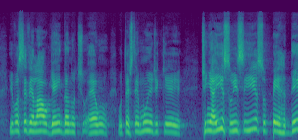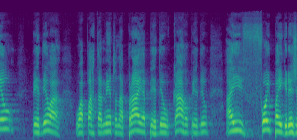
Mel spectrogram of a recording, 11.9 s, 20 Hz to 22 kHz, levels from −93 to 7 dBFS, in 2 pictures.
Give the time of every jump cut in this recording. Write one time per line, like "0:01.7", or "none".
none

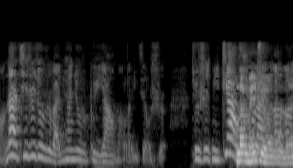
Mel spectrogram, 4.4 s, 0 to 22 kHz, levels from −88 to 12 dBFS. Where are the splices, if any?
0:03.1

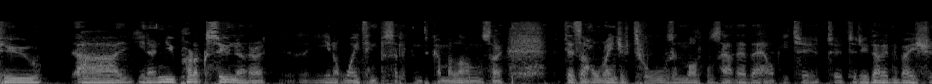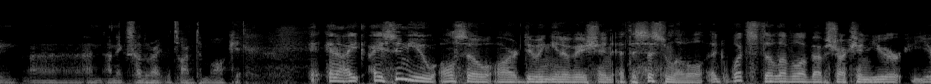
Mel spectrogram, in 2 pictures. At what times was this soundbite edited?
0:02.5
0:16.5

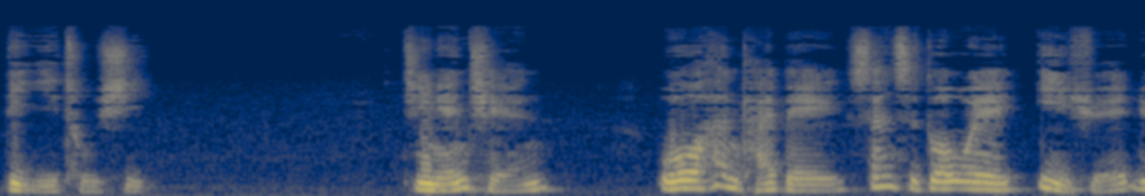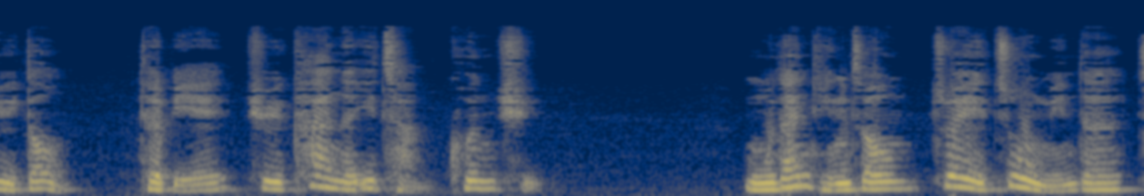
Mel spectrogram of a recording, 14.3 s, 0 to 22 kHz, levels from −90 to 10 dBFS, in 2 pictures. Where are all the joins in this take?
0:07.9

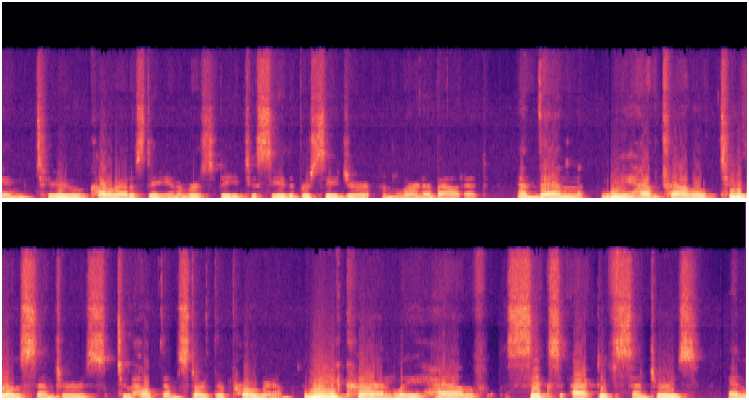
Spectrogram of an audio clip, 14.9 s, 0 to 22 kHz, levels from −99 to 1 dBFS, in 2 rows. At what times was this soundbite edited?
none

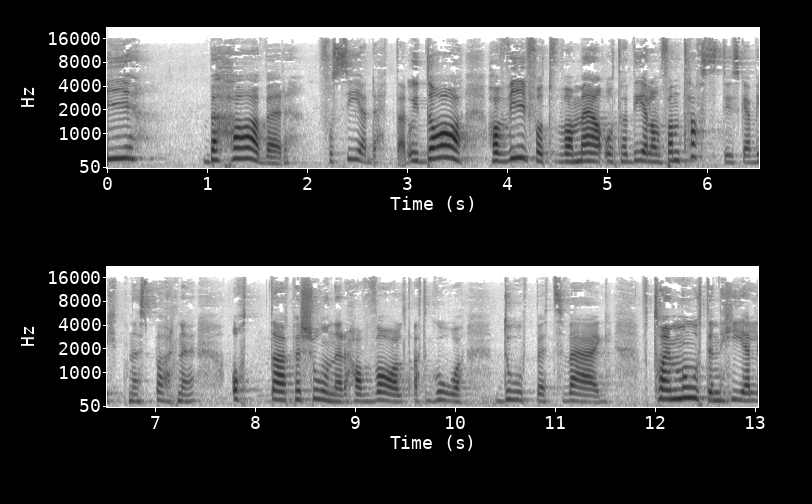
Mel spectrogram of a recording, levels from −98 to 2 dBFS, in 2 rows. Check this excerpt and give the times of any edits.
0:03.0

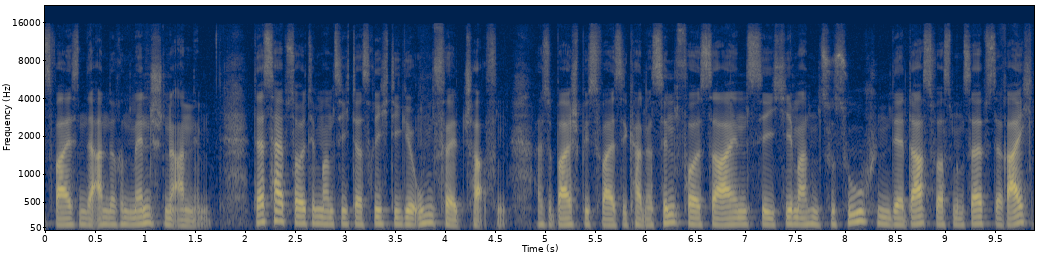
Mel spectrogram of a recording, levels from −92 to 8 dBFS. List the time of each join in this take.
none

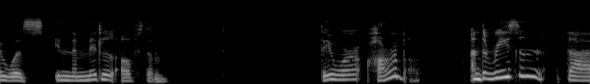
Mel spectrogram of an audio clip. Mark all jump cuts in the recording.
0:04.6

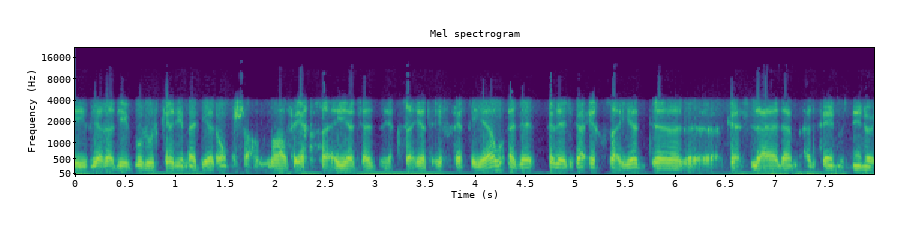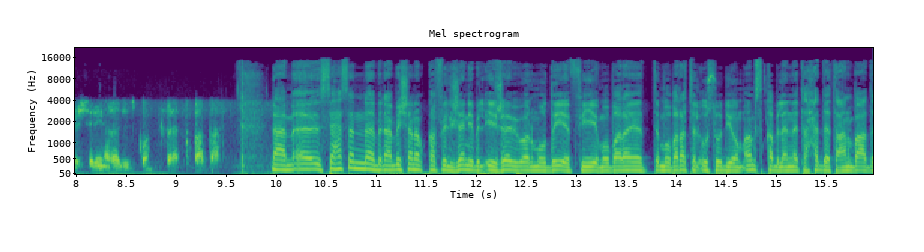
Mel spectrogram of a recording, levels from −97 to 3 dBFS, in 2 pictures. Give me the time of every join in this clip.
0:02.1

